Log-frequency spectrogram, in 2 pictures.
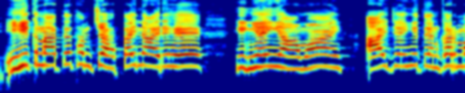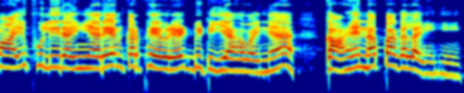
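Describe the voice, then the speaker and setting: A woman's voice: sits high, fairly bright tone. A woman with an Awadhi accent playing a jealous sister-in-law who grumbles sarcastically in a comedy sketch.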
